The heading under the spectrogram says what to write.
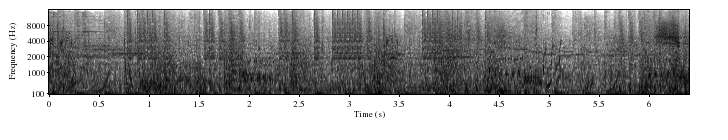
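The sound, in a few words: ink weapon shooting at enemy in video game Splatoon 2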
